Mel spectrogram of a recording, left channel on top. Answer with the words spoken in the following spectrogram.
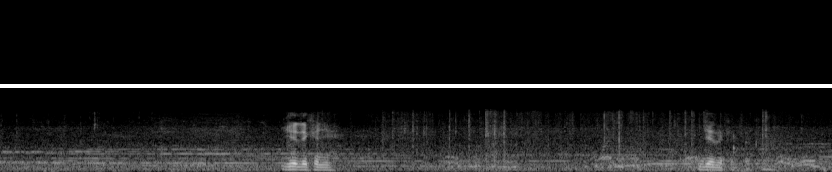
ये देखें जी, ये देखें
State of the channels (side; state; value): left; silent; digital silence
